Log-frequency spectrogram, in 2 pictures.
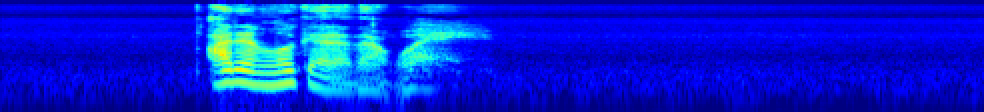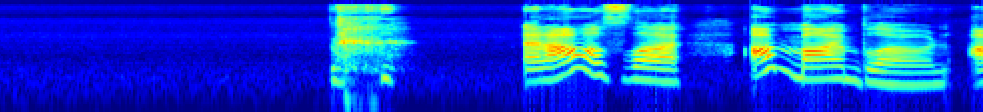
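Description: A young woman speaks close up with animation.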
